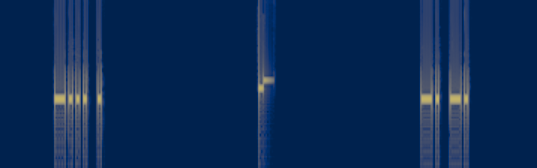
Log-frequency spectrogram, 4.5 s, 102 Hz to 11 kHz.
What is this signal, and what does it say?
Morse code, heard as a keyed tone, about 38 wpm, 700 Hz. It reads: BE NN
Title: All Cut Numbers - 2-Digit 40wpm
